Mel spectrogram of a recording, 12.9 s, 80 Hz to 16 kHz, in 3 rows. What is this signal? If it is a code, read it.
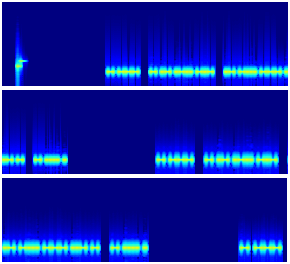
Morse code, heard as a keyed tone, about 40 wpm, 700 Hz. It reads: TO TALK ABOUT THE TO TALK ABOUT THE TO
